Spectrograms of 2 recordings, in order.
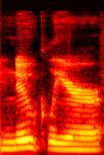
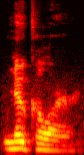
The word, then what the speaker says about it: nuclear: Listen, Shrubby, I will say nuclear all day long, not nuclear.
